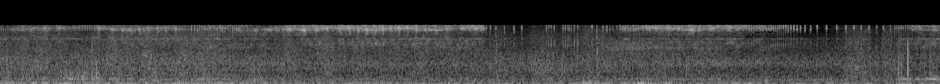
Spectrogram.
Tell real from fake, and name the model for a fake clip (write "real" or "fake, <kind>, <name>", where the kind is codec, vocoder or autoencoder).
real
